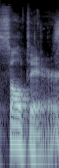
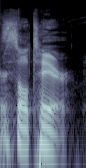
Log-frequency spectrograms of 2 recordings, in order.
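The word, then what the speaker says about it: Saltair: That's one word, Salt Air. – Salt Air. Okay. – Not salt. It's spelled like salt air.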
